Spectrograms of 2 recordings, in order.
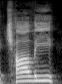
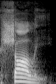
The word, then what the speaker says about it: Charlie: You can say Charlie or Charlie, because if you're in a language where like French, where CH is sh, not ch.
